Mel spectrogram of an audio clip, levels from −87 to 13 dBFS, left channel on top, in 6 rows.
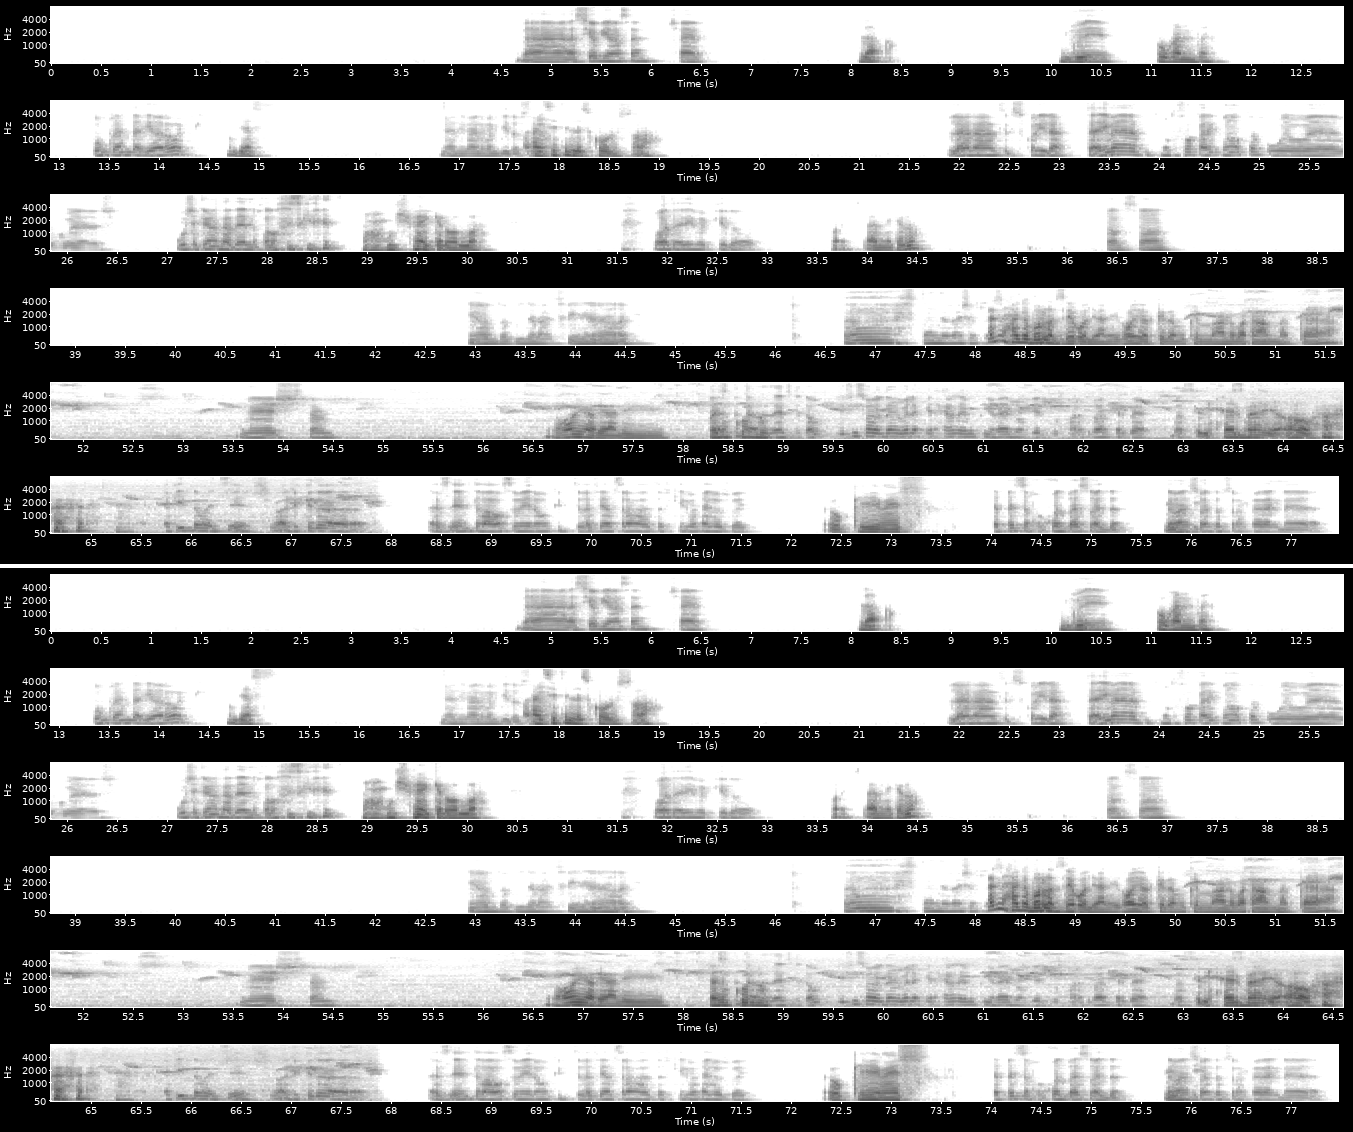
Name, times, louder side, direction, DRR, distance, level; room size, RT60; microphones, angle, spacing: voice 1, 4.7-6.0 6.3-6.5 10.1-10.6 13.3-14.3 16.8-17.9 21.9-26.5 27.1-28.7 31.5-32.9 36.4-37.0 42.9-44.7 46.7-48.8 53.5-54.5 58.2-63.1 63.6-63.7 65.4-67.8 68.4-71.5 74.0-75.3 75.7-77.3, left 1 dB, 10° left, 0.9 m, -40 dB
voice 2, 10.1-10.5 11.1-11.6 14.7-14.9 17.6-19.0 29.0-30.2 33.6-34.5 48.1-51.6 56.6-57.8 58.3-58.8 63.1-65.4 72.4-73.3 75.7-75.9, right 3 dB, 70° right, 0.8 m, -29 dB
sound 1, 50.1-67.9, right 3 dB, 40° right, 2.0 m, -50 dB
6.9 x 4.6 x 6.7 m
head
